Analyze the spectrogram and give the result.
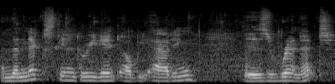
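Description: A woman's normal speaking voice, fairly low in pitch, with fairly even intonation, a moderate pace, and light background noise. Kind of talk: tutorial. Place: kitchen. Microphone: phone near.

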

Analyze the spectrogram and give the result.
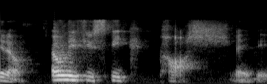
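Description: A woman with a fairly low pitch and a slightly mellow tone speaks slowly, her pitch swinging very widely. Room echo is audible.

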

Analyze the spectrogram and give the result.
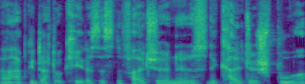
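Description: A man speaks against a quiet background. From Schleswig-Holstein, northern Germany. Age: 60s. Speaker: literature professor. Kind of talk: interview. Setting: video call. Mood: calm, reflective. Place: home room.

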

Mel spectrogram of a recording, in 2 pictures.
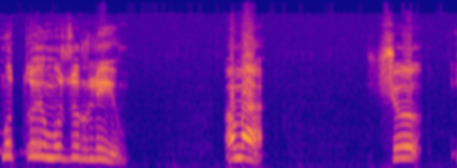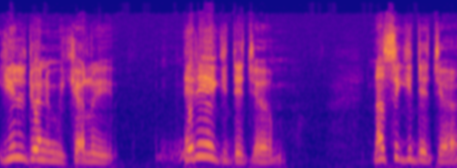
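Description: A woman's high-pitched voice at a very slow pace, with lively intonation and long, frequent pauses. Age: 60s. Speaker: bereaved mother of a martyr. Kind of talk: news interview testimony.

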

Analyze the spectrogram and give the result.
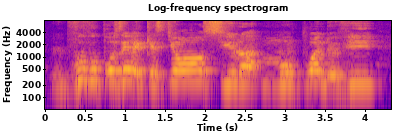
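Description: Faint music plays in the background and the room echo is audible. The intonation stays fairly even. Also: man. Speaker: online news commentator. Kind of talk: direct-to-camera commentary.

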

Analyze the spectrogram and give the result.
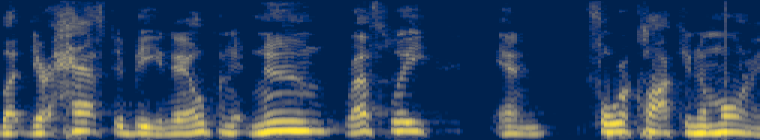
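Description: This man's voice has a dark, mellow tone. He talks at a fairly slow pace with ordinary pitch variation. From US South, Mobile, Alabama. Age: 60s. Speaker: resident speaking at public comment. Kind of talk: public comment at government meeting. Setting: county commission meeting chamber.

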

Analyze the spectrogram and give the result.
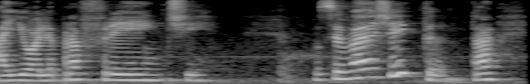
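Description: A woman speaks in a somewhat breathy voice. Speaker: craft teacher. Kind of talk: tutorial. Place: home room. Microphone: phone near.

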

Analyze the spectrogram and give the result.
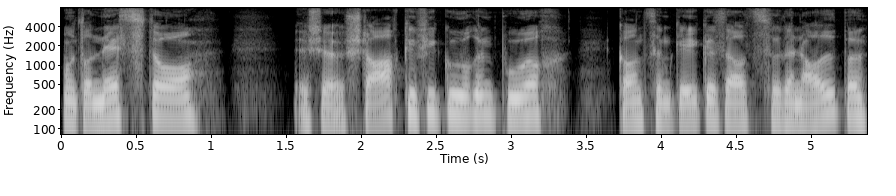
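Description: Against a quiet background, a man speaks at a fairly slow pace with a fairly high pitch, fairly even intonation and a dark, mellow tone, the sound dry with no echo. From Switzerland. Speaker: author; interviewee. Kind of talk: interview. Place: studio. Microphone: studio mic.

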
